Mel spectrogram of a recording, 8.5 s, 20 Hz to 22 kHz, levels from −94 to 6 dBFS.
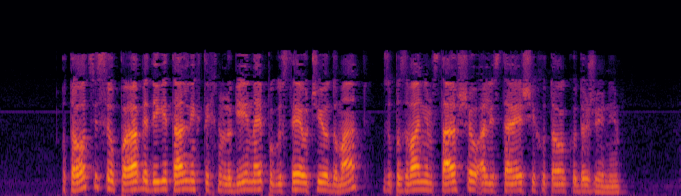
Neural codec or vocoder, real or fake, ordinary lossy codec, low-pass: none; real; AAC, 24 kbps; 7.2 kHz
